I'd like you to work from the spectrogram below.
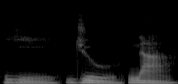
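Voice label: "yijuna", concatenated syllables; Affixing experiment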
